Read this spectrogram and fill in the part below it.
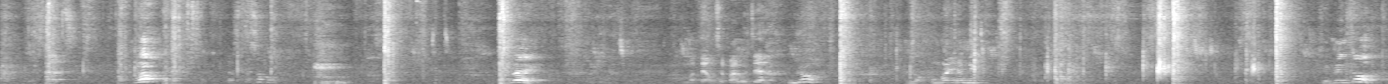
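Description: A basketball bounces on a hard court, echoing off walls.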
